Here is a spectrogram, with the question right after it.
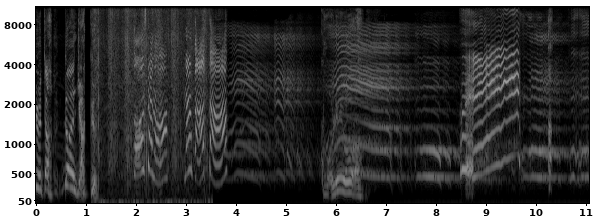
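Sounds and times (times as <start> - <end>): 
speech: 0.1 - 3.4, 5.7 - 6.7, 8.6 - 9.0
infant wailing and sobbing: 3.8 - 11.0.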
